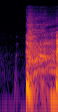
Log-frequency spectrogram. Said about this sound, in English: Now we're dropping into upper respiratory zone where I'm like, you can hear it more. I feel better, but now I'm coughing.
